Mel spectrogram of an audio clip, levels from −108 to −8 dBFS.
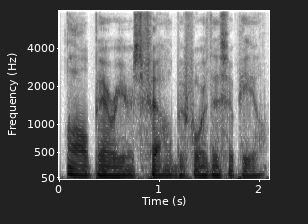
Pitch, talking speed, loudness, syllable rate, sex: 85 Hz, 170 wpm, -18 LUFS, 5.0 syllables/s, male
